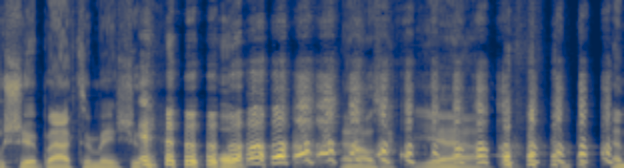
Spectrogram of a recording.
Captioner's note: laugh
